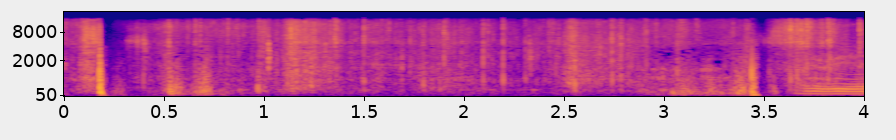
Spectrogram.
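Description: Footsteps crunching and rustling through dry brush and leaf litter, an uneven run of crackles, with two sharp clicks, one just after the start and one shortly before the end.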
